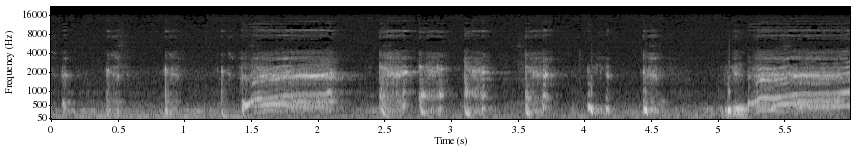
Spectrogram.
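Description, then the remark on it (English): A rapid string of harsh coughs from pertussis (whooping cough) comes in fits, each run ending in a long, high-pitched whooping gasp as breath is drawn in, the pattern repeating twice. “followed by weeks to months of rapid coughing fits that sometimes end with a whooping sound.”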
